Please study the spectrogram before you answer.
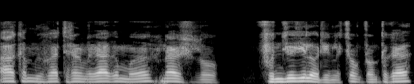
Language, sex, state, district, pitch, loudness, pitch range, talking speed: Wancho, male, Arunachal Pradesh, Longding, 135 Hz, -18 LUFS, 125-140 Hz, 275 wpm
